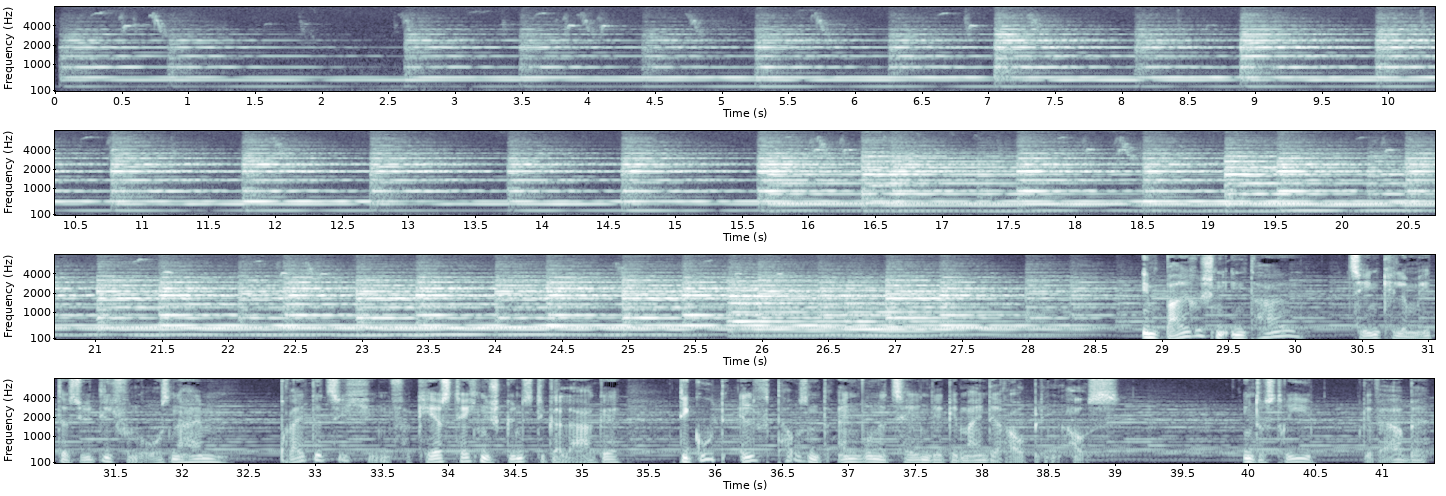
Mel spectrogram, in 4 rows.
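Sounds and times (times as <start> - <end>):
church bells ringing midday in Raubling: 0.0 - 41.3
speech: 28.9 - 39.1, 40.0 - 41.3.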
